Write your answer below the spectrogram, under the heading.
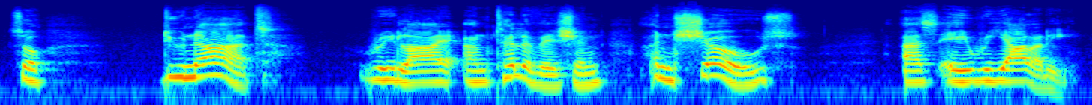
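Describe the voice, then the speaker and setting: Hoarse man giving blunt advice. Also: a little high, animated, slow pace, long pauses, a bit bright. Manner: blunt and lecturing. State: hoarse, losing his voice. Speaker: prepper YouTuber. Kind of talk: direct-to-camera vlog monologue. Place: homestead.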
